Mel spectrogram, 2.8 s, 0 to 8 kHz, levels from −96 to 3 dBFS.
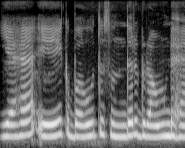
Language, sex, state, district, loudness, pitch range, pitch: Hindi, female, Uttar Pradesh, Saharanpur, -13 LUFS, 240-260 Hz, 250 Hz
